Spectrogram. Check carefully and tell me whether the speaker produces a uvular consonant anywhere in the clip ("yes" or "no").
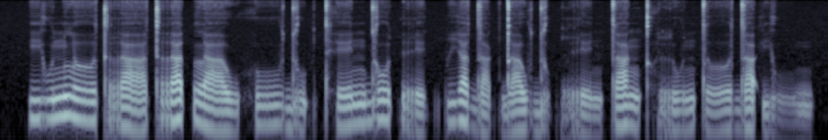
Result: no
